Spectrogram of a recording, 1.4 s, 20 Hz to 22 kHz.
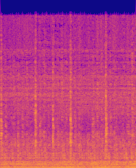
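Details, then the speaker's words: Peugeot 205 CTI restarting after being refuelled: a slow, lumpy idle with uneven thumps and a faltering beat, set so low it is close to stalling. The idle speed was then raised via the throttle body adjusting screw. "alors là on sent qu'elle est à la limite de calais donc ce que je vais faire c'est que vous augmentez le ralenti"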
